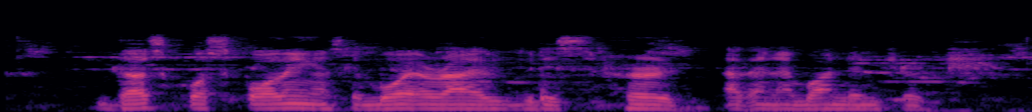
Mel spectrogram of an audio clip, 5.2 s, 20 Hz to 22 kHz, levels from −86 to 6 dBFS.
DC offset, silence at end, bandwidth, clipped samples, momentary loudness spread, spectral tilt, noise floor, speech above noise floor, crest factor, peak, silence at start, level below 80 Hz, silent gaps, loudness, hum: under 0.1%; 0 s; 7.4 kHz; under 0.1%; 11 LU; -2.5 dB/octave; -57 dBFS; 20 dB; 20 dB; -18 dBFS; 0.1 s; -70 dBFS; none; -37 LUFS; none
